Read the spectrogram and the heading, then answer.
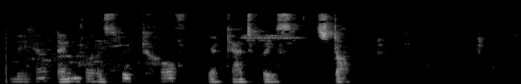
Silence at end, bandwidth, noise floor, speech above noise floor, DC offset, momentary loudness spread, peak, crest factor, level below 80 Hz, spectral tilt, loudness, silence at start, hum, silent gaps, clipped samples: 0.4 s; 12 kHz; -80 dBFS; 46 dB; under 0.1%; 18 LU; -8 dBFS; 28 dB; -76 dBFS; -1.5 dB/octave; -31 LUFS; 0.1 s; none; none; under 0.1%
